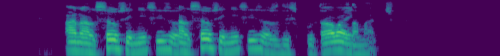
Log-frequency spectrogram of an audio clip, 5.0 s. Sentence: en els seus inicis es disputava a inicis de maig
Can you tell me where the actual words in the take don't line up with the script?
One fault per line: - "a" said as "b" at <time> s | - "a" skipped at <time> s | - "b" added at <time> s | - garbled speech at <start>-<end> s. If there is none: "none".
- "els seus inicis" added at 1.8 s
- "inicis" skipped at 3.5 s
